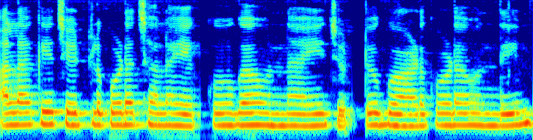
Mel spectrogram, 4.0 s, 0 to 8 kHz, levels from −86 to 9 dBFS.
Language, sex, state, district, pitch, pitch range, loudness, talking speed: Telugu, female, Andhra Pradesh, Manyam, 220 Hz, 215-225 Hz, -15 LUFS, 180 wpm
